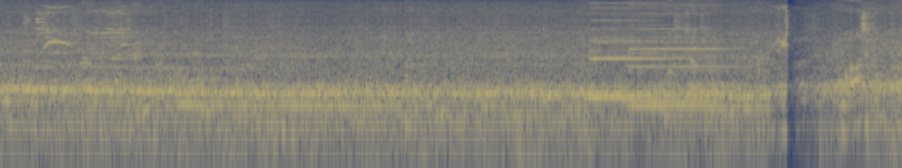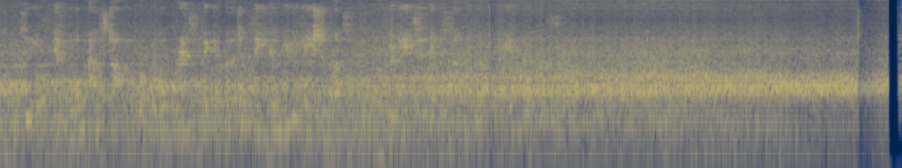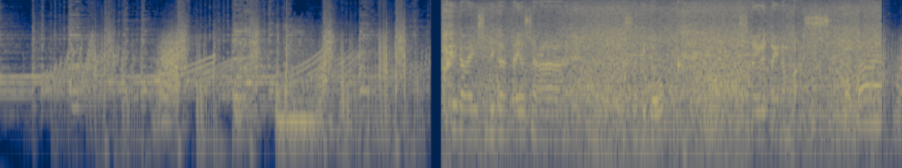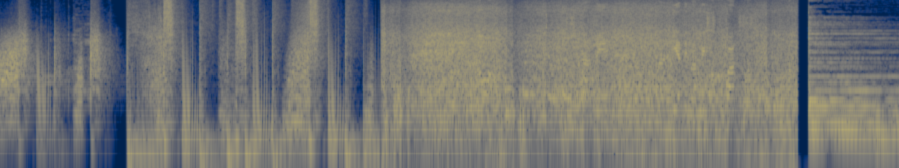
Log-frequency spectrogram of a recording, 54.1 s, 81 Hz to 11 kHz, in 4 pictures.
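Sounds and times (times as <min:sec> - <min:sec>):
train whining tones: 0:00.0 - 0:26.8
train rumble: 0:00.0 - 0:26.9, 0:33.7 - 0:40.3, 0:46.3 - 0:52.6
background music: 0:27.0 - 0:33.5, 0:52.7 - 0:54.0.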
